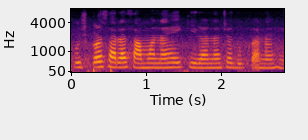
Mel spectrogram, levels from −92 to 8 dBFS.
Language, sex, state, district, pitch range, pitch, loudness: Marathi, female, Maharashtra, Gondia, 210-230 Hz, 220 Hz, -16 LUFS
